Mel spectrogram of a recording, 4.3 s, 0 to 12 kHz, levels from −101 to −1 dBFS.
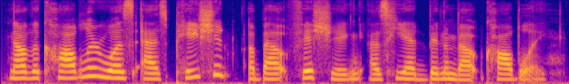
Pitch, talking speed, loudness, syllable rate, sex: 240 Hz, 195 wpm, -18 LUFS, 5.4 syllables/s, female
